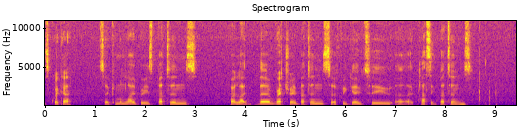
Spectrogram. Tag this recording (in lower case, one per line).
speech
